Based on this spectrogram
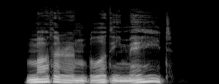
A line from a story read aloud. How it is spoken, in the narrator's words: Lachlan breathed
